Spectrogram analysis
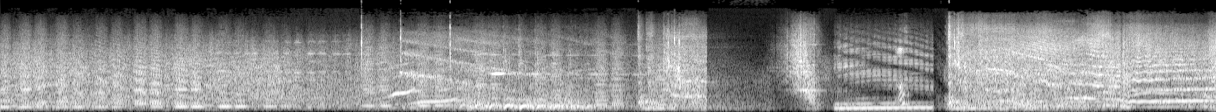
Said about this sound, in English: just selling you this absolutely ridiculous idea of a bunch of aliens in this desert drag race going on. Being pulled by giant floating engines. Beautiful.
